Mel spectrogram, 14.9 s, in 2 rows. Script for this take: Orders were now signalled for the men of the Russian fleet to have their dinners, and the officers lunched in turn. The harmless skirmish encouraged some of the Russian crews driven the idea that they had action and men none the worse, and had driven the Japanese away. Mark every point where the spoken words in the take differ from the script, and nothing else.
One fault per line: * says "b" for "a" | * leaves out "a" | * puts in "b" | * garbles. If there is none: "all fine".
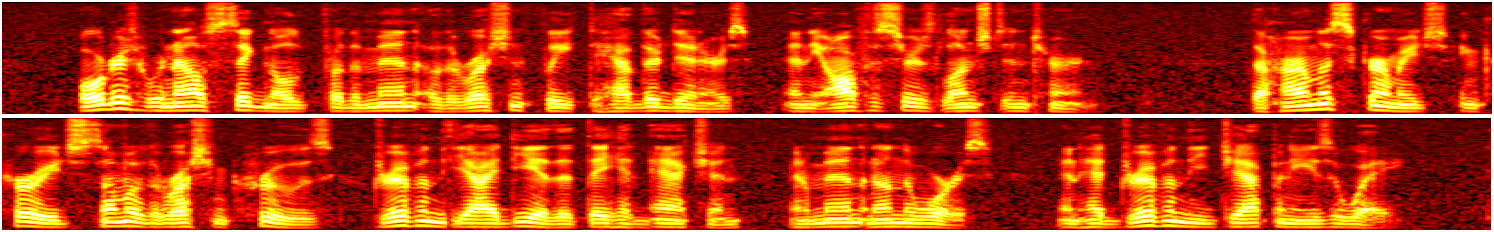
all fine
